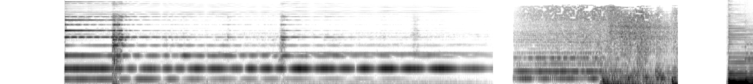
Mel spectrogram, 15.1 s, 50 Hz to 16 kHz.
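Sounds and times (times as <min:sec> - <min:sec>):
singing bowl ringing: 0:01.3 - 0:09.9.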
